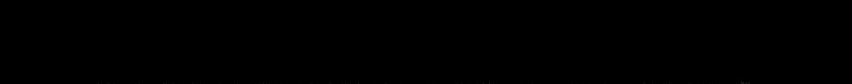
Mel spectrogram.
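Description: Water trickles and drips softly down a rock face.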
